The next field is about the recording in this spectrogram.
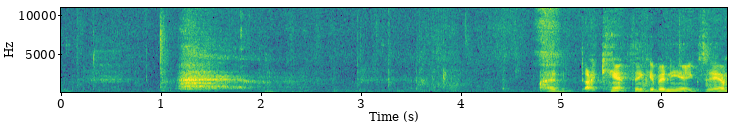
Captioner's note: instructor sighs heavily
